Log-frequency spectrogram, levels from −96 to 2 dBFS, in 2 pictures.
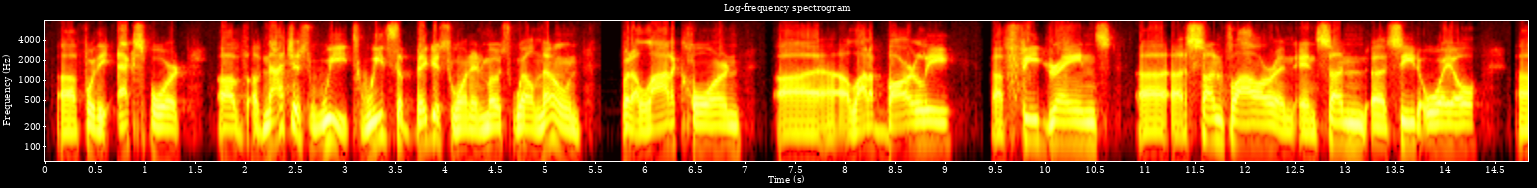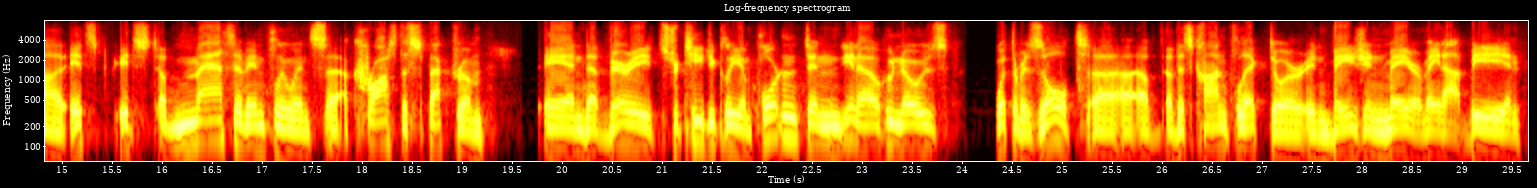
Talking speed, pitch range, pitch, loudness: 150 wpm, 95-115 Hz, 105 Hz, -15 LUFS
